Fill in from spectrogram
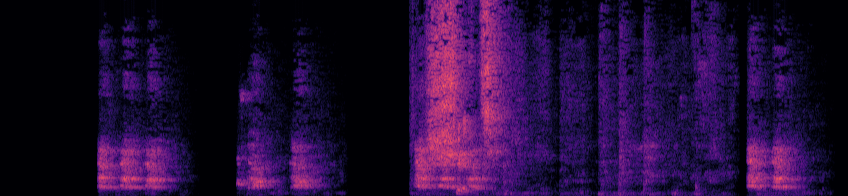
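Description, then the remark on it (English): A dog outside barks repeatedly in several short, loud bursts, with a denser flurry of barking in the middle and a person briefly exclaiming once. “If I get up and go outside, that dog's gonna stop barking.”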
